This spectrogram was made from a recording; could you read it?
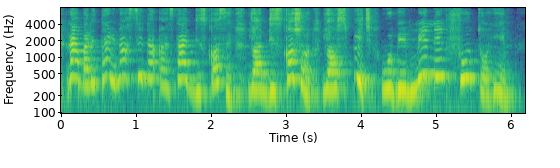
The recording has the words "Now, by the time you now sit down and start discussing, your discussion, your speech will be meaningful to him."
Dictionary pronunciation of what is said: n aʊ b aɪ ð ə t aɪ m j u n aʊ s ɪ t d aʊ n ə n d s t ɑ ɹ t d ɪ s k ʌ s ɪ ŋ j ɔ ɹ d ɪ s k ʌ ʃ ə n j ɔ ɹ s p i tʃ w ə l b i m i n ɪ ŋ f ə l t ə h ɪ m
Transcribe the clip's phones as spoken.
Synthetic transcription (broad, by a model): n aʊ b aɪ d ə t aɪ m j u n aʊ s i t d aʊ n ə n s t ɑ t d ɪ s k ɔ s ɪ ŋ j ɔ d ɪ s k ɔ ʃ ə n j ɔ s p i tʃ w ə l b i m i n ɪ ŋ f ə l t ə h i m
